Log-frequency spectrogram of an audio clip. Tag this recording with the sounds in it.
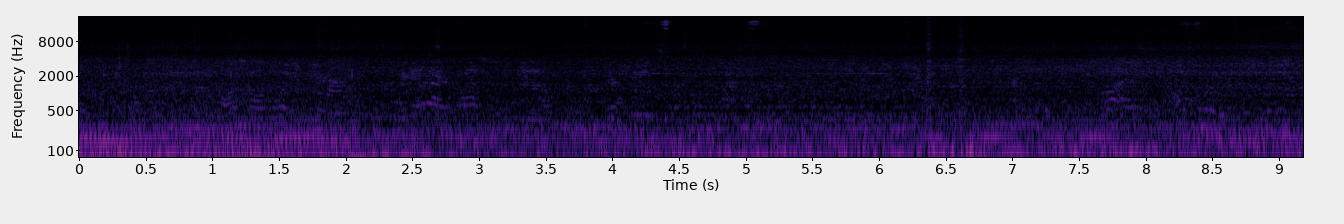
engine of unclear size, person or small group talking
